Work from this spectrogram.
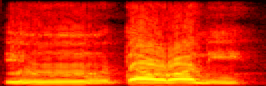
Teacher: ای کو نام ہے ان، تا پہ زبر تا، را پہ زبر را، نون پہ زرنی. ان ترانی، را ہیوی ہوگا، نون ساکن کے بعد تا ہے، اخفا ہوگا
